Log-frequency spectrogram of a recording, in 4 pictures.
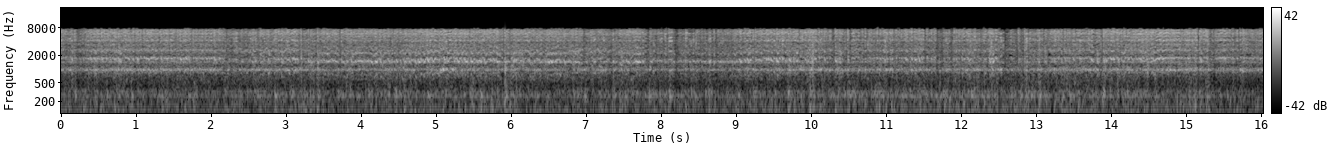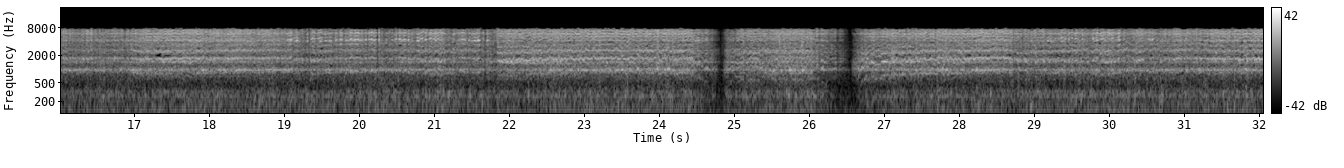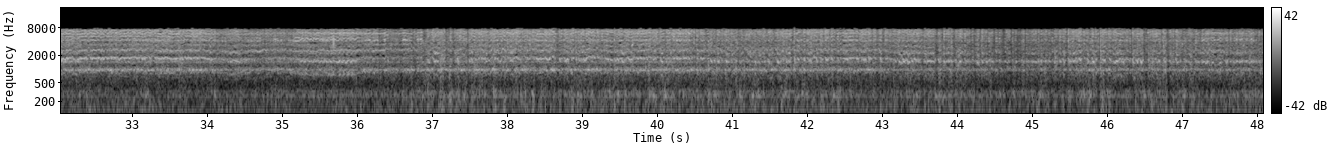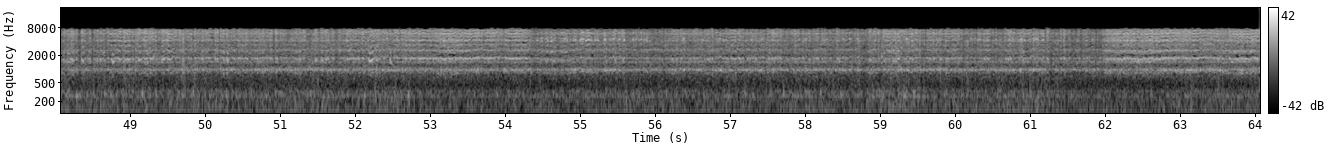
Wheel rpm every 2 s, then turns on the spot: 230, 220, 200, 200, 200, 230, 220, 230, 220, 220, 220, 200, 150, 160, 210, 220, 220, 220, 230, 230, 230, 220, 200, 200, 220, 240, 230, 230, 230, 230, 230, 230.
none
